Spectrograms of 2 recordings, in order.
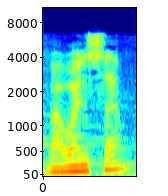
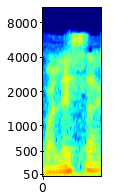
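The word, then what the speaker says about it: Wałęsa: es la película de vensa o walesa como pronuncian aquí que que todavía sigue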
